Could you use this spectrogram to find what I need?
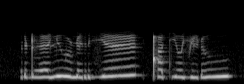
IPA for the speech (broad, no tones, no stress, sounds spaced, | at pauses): ɾ ə ɖʱ ɛː lʲ uː ɳ i r zʲ ɛː | ǃ a tʲ oː zʲ ə lʲ ɽ uː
